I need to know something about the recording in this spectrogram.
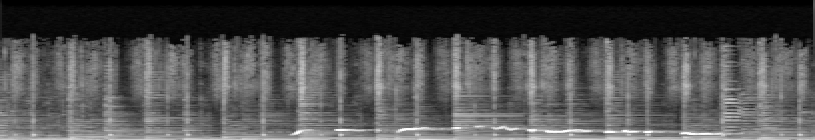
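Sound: whistling a tune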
